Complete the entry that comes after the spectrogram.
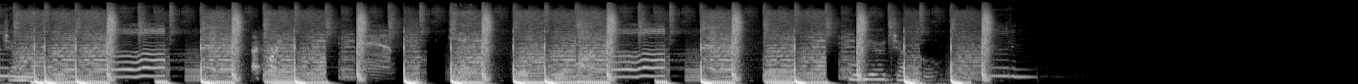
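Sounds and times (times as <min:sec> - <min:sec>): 
hip hop music: 0:00.0 - 0:10.2.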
